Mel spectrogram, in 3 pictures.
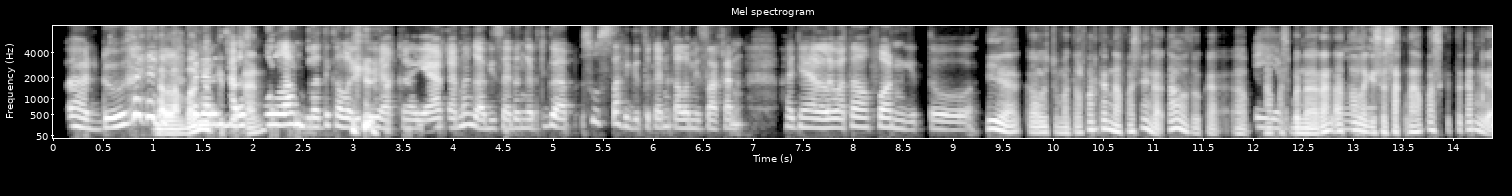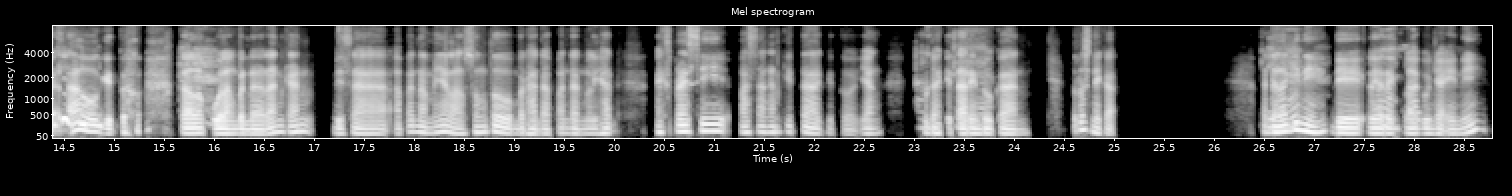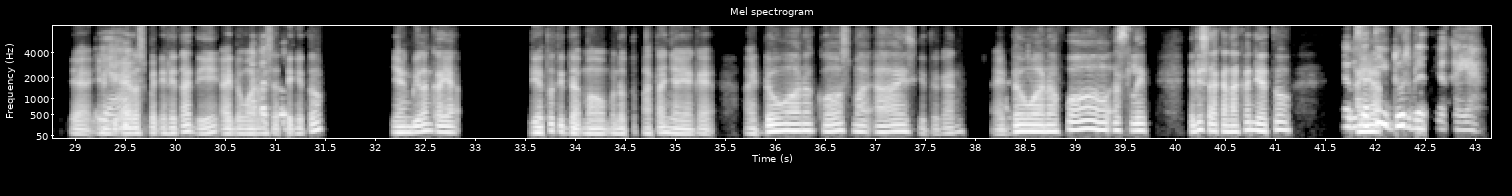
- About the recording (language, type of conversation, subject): Indonesian, podcast, Apakah ada momen saat mendengar musik yang langsung membuat kamu merasa seperti pulang?
- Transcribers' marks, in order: chuckle; laughing while speaking: "Iya"; other background noise; chuckle; laughing while speaking: "gitu"; singing: "I don't want to close my eyes"; singing: "I don't want to fall asleep"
